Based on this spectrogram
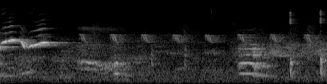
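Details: Chinese hwamei kept in a cage, giving a loud rising whistle, then a string of soft evenly spaced high notes and a brief chattering burst near the end.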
